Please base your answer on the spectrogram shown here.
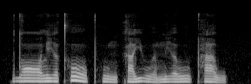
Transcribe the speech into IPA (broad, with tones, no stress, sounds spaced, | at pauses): d ɔː˧ l i˧ ə̯ t̪ʰ oː˥˨ pʰ u˧˩ ŋ k a˧˥ j ʋ u˧˩ ə̯ m i˧ ə̯ ʋ u˥˨ pʰ a˥˨ w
